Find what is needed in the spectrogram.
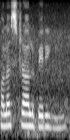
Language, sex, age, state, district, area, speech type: Telugu, female, 30-45, Andhra Pradesh, Guntur, rural, spontaneous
